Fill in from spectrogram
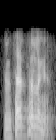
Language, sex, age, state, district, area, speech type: Tamil, male, 45-60, Tamil Nadu, Krishnagiri, rural, conversation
